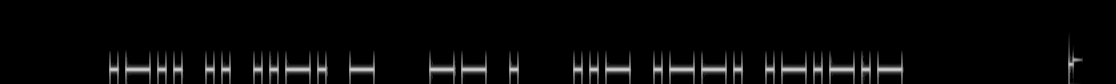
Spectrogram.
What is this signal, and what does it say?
Morse code, heard as a keyed tone, about 15 wpm, 700 Hz. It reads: LIFT ME UP.
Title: Sentences from Top 1000 Words 15wpm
